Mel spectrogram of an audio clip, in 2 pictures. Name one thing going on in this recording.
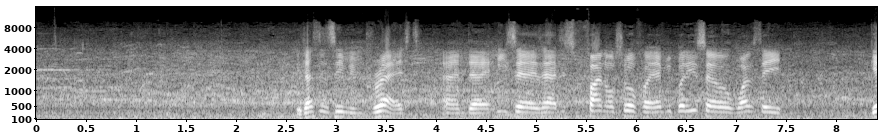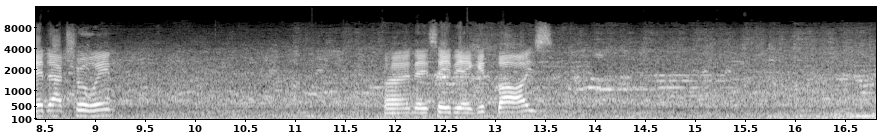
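A large stadium crowd murmurs in the distance.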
